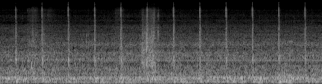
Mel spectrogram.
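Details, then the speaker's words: Motorhome diesel heater starting up: a light, fairly even tick about four times a second over a soft steady hum, mainly heard outside; it ticks only until it reaches temperature, with no bad fan noises; normal warm-up. "It's only doing that until it gets up to temperature."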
